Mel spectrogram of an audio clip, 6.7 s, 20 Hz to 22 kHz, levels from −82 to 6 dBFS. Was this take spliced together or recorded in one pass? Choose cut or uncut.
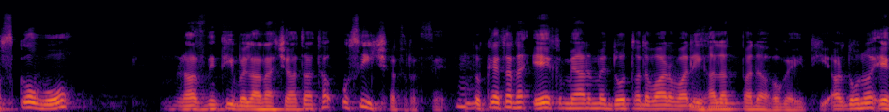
cut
